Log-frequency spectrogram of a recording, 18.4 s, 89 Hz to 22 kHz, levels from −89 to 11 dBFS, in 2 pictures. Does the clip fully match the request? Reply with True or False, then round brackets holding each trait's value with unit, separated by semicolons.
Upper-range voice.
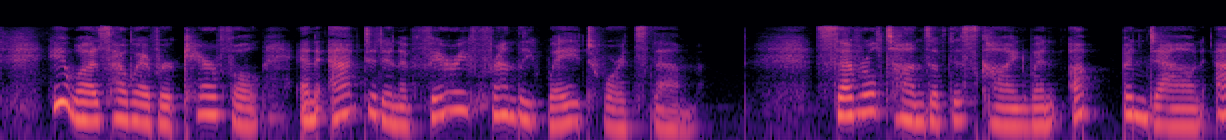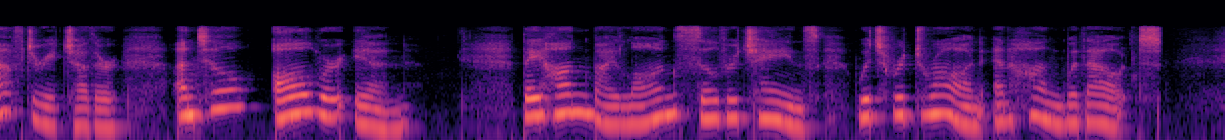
True (205 Hz)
